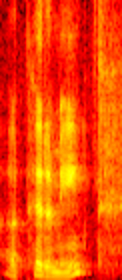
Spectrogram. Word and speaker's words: epitome: So in this case, when we have the T, it'll sound more like a D, pita, epitome.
